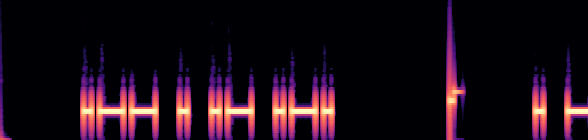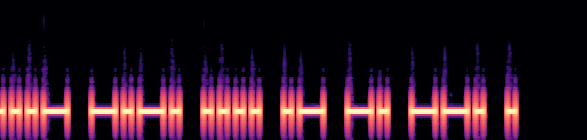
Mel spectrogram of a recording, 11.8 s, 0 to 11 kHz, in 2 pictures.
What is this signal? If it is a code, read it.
Morse code, heard as a keyed tone, about 15 wpm, 700 Hz. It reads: WEAR EXCHANGE
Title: Sentences from Top 1000 Words - Review Part 6 - New Word Drill - 15wpm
